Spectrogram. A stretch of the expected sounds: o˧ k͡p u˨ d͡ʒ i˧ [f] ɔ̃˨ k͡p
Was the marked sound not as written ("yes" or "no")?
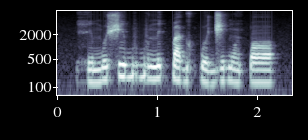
yes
